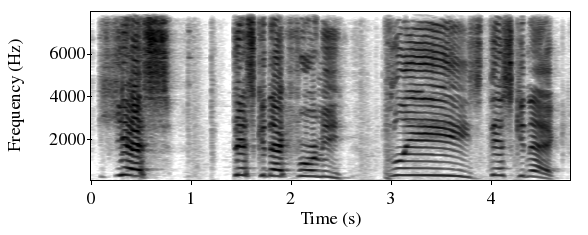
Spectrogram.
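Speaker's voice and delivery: high, loud pleading yells; excited begging. Real, not acted. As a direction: beg the opponent to rage quit. Begging opponent to quit, excited.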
